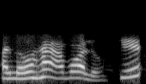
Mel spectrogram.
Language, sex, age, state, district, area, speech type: Bengali, female, 30-45, West Bengal, Hooghly, urban, conversation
